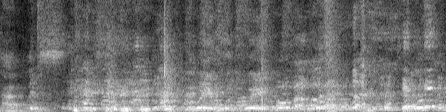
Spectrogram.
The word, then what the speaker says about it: Atlas: He likes me so much he adds a syllable to mine. It's just Atlas.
